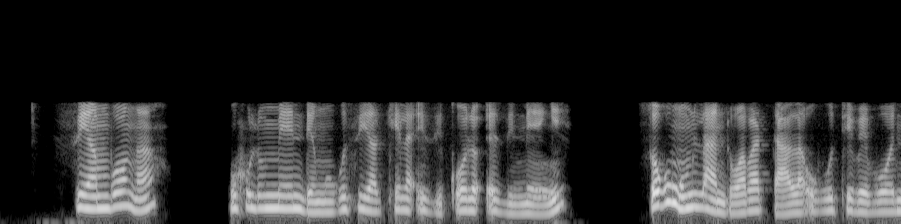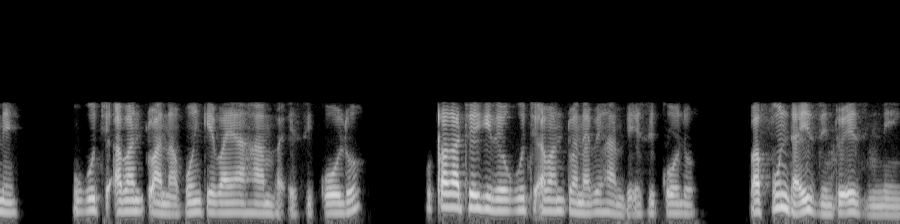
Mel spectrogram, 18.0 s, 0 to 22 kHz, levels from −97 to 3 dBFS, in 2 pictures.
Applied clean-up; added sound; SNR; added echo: neural mask model Resemble Enhance denoiser.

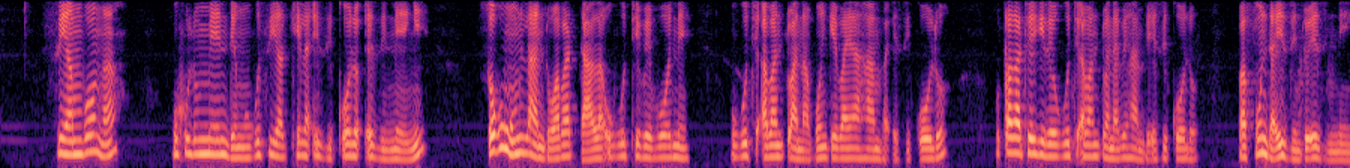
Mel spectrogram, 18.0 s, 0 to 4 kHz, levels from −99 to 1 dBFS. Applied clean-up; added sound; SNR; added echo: none; none; none; none.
